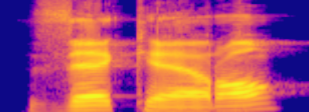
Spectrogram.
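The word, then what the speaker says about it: ذَكَرَ: La correction, on va voir la correction maintenant de ces deux mots-là, c'est the, zakara, et celui-là, c'est azina. Comme ça, nous avons appris la prononciation correcte de la lettre zel avec un extrait un peu rapide.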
